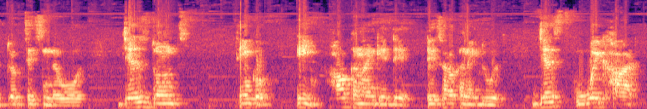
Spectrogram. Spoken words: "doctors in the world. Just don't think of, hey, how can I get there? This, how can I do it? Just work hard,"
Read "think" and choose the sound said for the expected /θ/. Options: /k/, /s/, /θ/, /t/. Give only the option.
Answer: /t/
